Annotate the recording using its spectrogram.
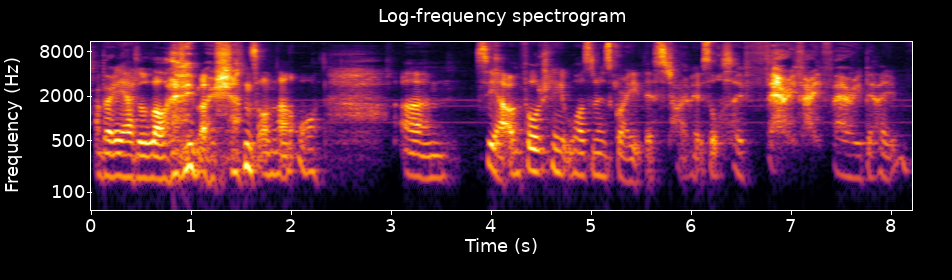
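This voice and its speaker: A woman talks to her viewers in a relaxed, rambling family vlog, full of filler ums. Her voice sits on the low side and carries a gravelly, creaky edge. She sounds like a mum catching her audience up on the day. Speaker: family vlogger and mother. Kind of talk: casual vlog chat to camera. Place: family holiday resort.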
